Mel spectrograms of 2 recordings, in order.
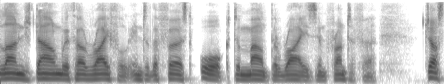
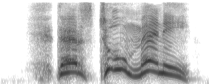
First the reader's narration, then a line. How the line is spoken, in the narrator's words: Vaughn shouted over the thunder of gunfire and alien roars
